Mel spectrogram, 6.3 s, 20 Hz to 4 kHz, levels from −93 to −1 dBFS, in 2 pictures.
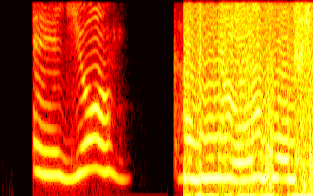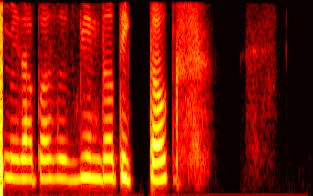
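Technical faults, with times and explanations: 1.84–3.15 s: companded audio read as linear. Mu-law bytes play as raw 8-bit samples with no expansion, so each sign change swings across about half the range. The result is loud, buzzy distortion with heavy noise in the pauses. The waveform is bent out of shape, with quiet sounds as large as loud ones, and the spectrogram fills with broadband energy up to 4 kHz.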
